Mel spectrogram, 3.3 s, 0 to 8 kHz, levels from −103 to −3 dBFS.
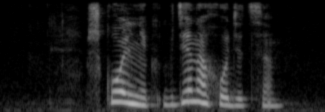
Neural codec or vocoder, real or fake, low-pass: none; real; 7.2 kHz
